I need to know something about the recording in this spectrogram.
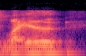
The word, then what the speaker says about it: Vejle: In Norwegian, it's just Vejle, but in Danish, it's Vejle.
